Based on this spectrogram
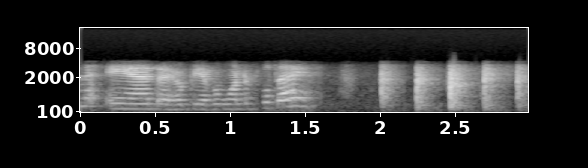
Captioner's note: applause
